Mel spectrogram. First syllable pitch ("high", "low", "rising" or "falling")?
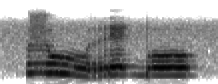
falling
